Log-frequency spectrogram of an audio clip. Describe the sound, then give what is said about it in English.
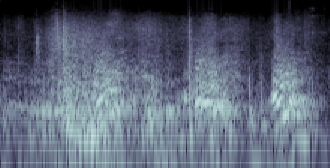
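A dog barks at home, giving a few sharp, loud barks over a dense, noisy background with some thumping. “At home, they carry Star and Laddie in, but Nanook is there barking.”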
